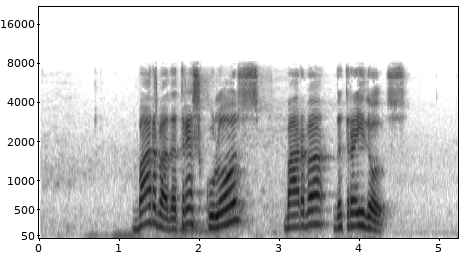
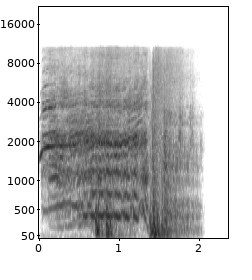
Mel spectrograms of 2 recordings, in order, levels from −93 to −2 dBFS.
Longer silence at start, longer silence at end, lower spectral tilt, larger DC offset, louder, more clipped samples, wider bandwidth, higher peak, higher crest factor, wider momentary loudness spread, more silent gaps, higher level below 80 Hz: first, 1.15 s vs 0 s; first, 0.7 s vs 0.4 s; about the same, -4 dB/octave vs -4.5 dB/octave; neither; first, -15 LUFS vs -20 LUFS; neither; second, 8.2 kHz vs 11 kHz; about the same, -2 dBFS vs -4 dBFS; about the same, 14 dB vs 18 dB; about the same, 14 LU vs 12 LU; neither; second, -50 dBFS vs -38 dBFS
